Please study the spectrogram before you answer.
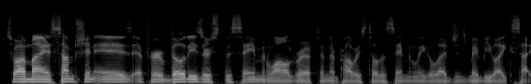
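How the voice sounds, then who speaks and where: A man with a lowish voice reacts casually as a video host. He rambles and thinks out loud as he goes. The sound is dry and close to the mic. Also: flat delivery, rapid-fire, clear, resonant tone, dry recording.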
